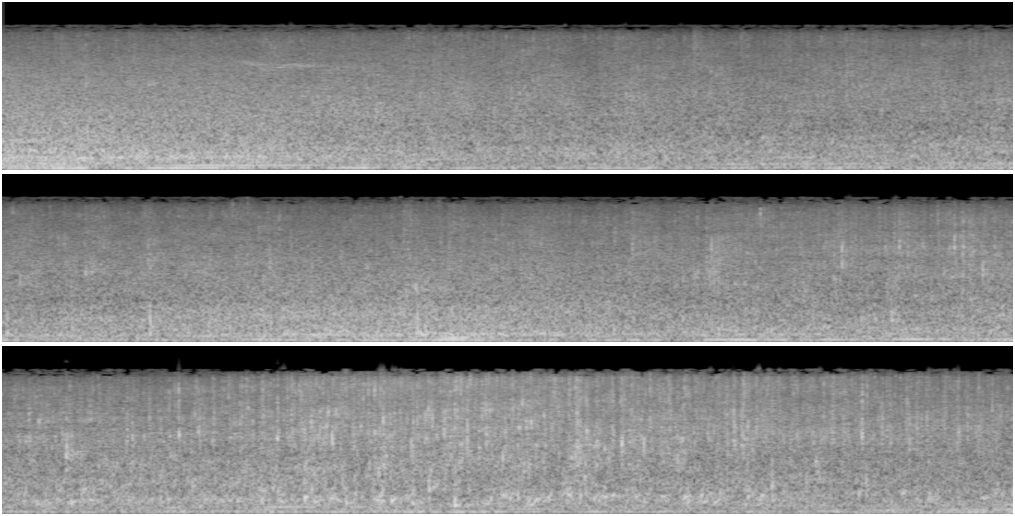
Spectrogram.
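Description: Water running steadily from a stone courtyard fountain, a continuous splashing hiss over a low rumble, a little louder in the second half.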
